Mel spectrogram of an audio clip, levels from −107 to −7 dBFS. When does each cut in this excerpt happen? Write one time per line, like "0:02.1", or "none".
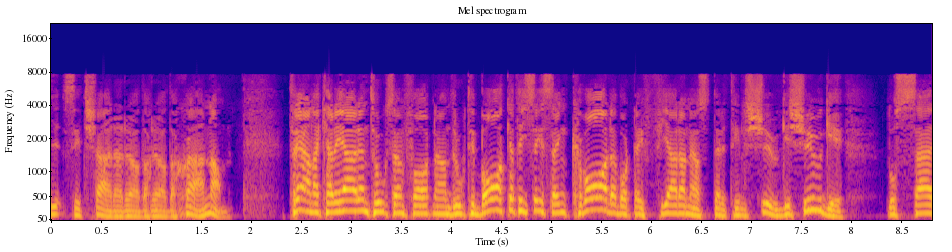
0:01.0
0:04.8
